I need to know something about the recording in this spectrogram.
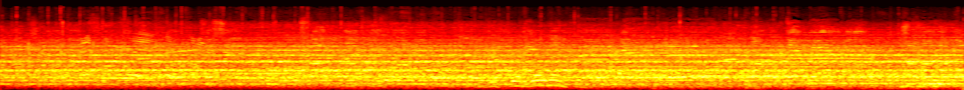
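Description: A huge crowd sings together in a large echoing arena.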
